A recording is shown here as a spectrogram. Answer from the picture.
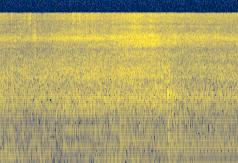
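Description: A steady low hum with a faint high hiss, and a single light click near the end.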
